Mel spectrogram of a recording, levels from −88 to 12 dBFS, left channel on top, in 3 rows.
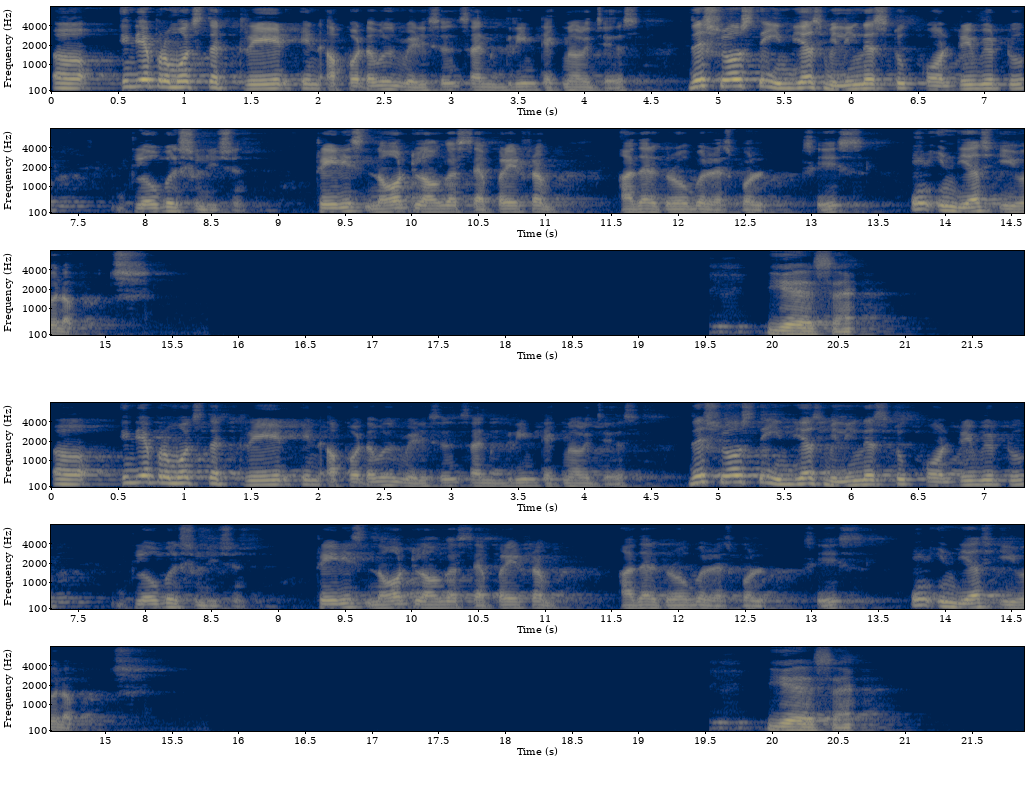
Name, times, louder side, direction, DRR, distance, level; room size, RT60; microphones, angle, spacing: voice 1, 0.0-4.4 4.8-7.3 7.9-8.7 9.3-11.1 11.6-12.7 13.0-13.4 13.7-14.8 15.1-15.3, left 3 dB, 75° left, 14 dB, 1.3 m, -30 dB
voice 2, 19.5-20.6, left 1 dB, 15° left, 8 dB, 1.1 m, -30 dB
28.5 x 26.5 x 5.7 m, 0.82 s
head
